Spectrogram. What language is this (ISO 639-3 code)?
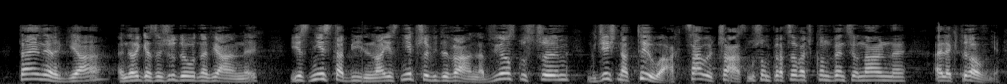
pol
